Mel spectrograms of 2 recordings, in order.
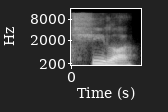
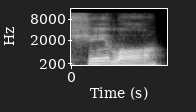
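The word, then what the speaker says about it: Shelah: strong and then Shaya it's not Sheila it's Shaya and that would be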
